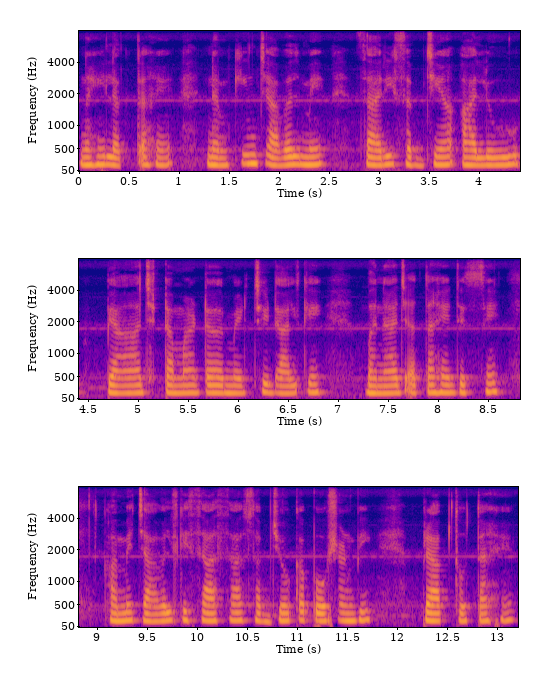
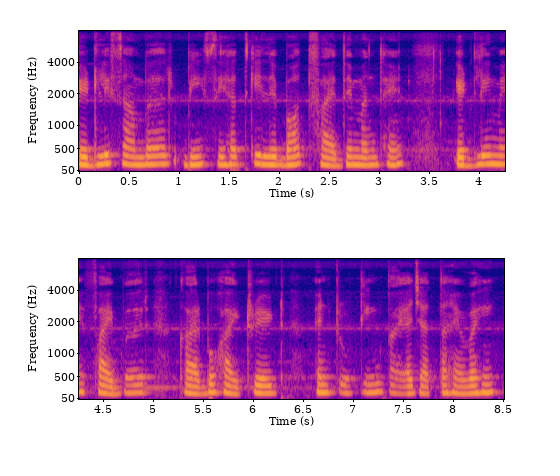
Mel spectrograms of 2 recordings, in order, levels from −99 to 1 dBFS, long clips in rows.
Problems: constant background noise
